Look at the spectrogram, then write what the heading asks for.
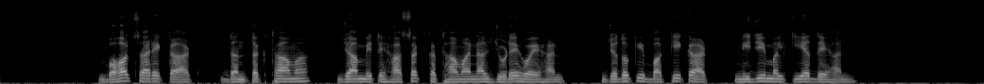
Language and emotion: Punjabi, neutral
